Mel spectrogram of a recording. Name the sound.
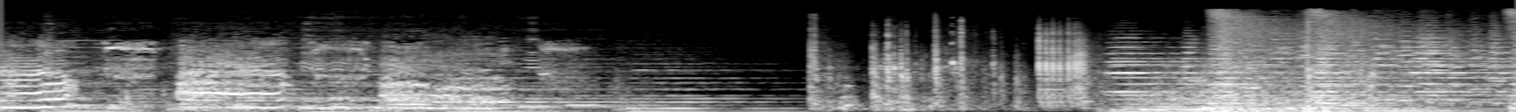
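donkey braying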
